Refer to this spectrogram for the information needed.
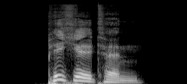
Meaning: inflection of picheln: 1. first/third-person plural preterite 2. first/third-person plural subjunctive II
- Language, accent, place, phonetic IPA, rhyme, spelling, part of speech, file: German, Germany, Berlin, [ˈpɪçl̩tn̩], -ɪçl̩tn̩, pichelten, verb, De-pichelten.ogg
